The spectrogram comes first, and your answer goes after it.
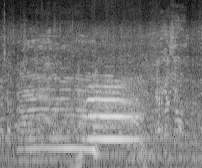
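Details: A cow at a cattle fair in Mirshanni, Comilla, Bangladesh, gives a long moo lasting about two seconds. It starts low, slides sharply upward into a higher, strained tone, then fades, over a murmur of market noise.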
